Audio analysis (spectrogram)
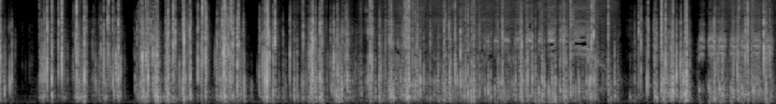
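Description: A clear plastic bag filled with sugared fizzy cola bottle gummies is held in both hands while fingers squeeze and crinkle it. The result is dense, bright, crackling crinkles with almost no low end, broken by a few brief silent pauses.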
